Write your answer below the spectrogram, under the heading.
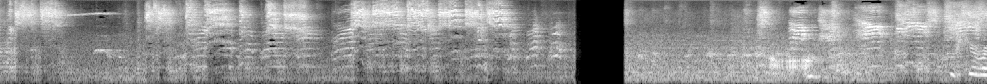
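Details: Egyptian fruit bats chattering continuously with shrill, scratchy squeaks and rapid trilled bursts, many calls overlapping, a brief silence midway before the noisy squealing resumes.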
